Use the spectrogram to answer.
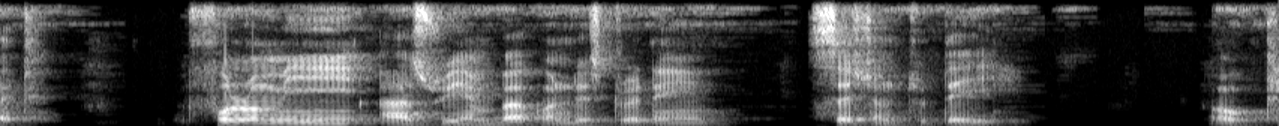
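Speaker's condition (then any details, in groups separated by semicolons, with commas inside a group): No condition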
